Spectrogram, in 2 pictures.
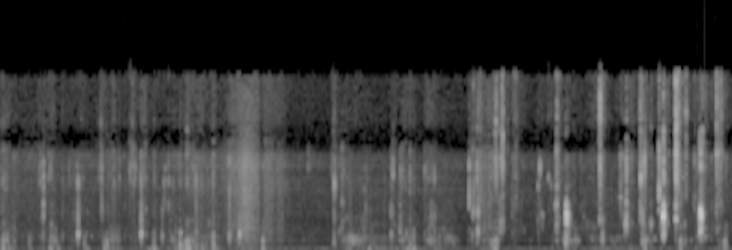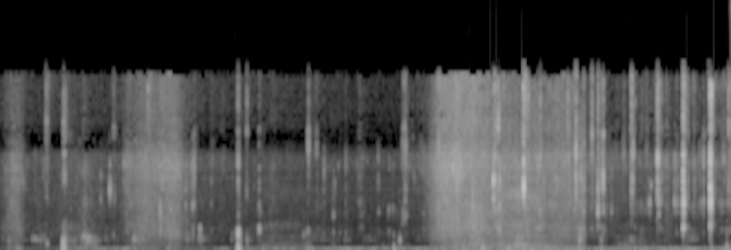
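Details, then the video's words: Mikki the Shih Tzu works on a no-hide bully stick: crisp snapping bites and crunches, fairly steady, followed by a swelling rustling, shuffling noise toward the end. "Shih Tzu Chewing on a Bully Stick"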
